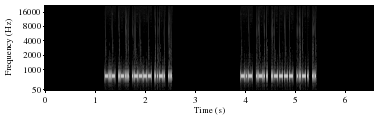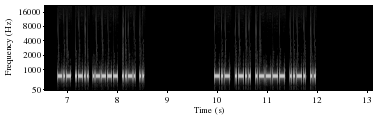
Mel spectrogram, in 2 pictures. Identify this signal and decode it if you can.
Morse code, heard as a keyed tone, about 46 wpm, 700 Hz. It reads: KL1FI KL1FI KL1FI KL1FI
